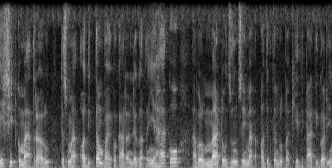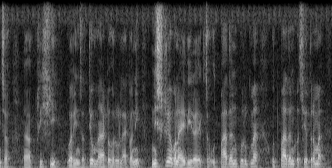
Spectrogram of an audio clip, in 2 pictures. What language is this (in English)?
Nepali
